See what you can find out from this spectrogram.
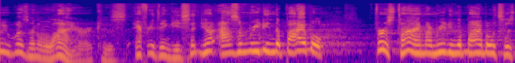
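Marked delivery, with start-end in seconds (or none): none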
